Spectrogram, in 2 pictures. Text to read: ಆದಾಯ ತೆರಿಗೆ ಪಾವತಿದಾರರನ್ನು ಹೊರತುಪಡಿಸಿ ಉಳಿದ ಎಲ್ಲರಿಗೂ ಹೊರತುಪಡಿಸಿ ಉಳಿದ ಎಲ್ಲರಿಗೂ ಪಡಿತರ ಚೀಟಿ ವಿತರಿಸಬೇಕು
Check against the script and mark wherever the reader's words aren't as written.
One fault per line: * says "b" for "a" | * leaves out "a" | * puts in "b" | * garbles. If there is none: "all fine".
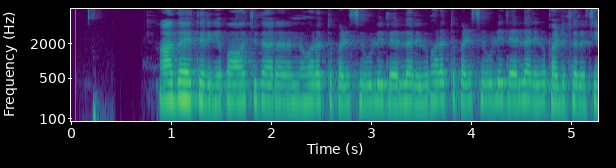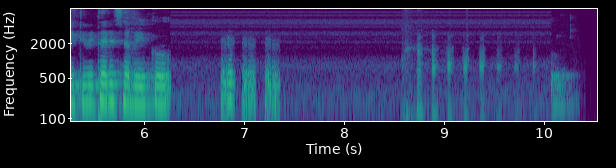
all fine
